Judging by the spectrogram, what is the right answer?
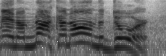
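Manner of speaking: high, loud, annoyed, shouted delivery. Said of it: "He's like".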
